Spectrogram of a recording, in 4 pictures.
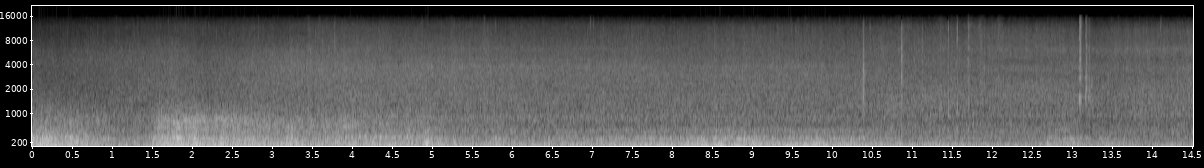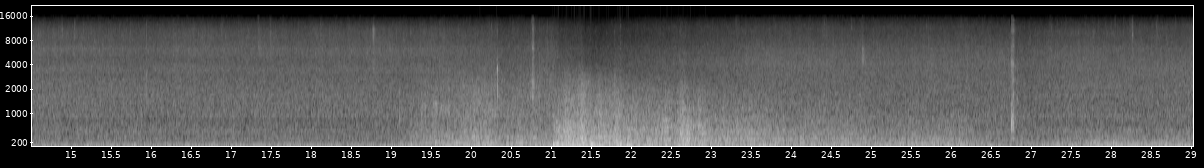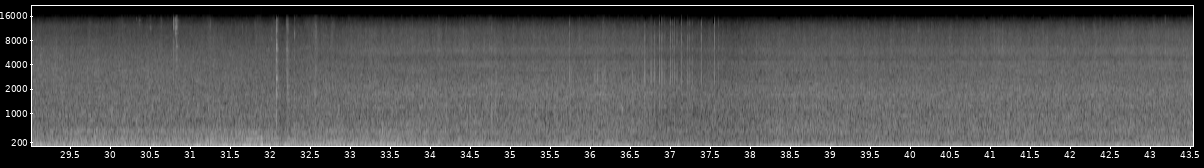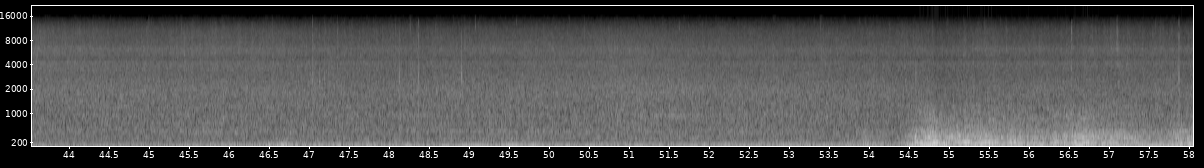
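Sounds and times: thunder rumbling: 0.0 - 14.2, 19.1 - 37.6, 53.7 - 58.0
steady rain: 0.0 - 58.0.

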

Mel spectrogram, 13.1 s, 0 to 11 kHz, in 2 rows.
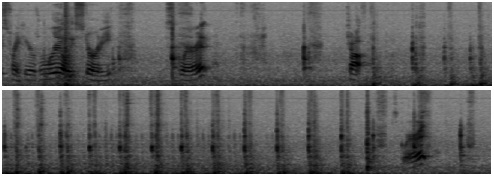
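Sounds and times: knife chopping on wooden board: 4.9 - 12.9.

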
